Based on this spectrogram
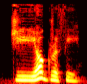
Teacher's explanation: Now, geography has four syllables, G-O-G-R-A-P-H-Y, and the stress falls on the third syllable from the end, geography, not geography, geography or geography, it's geography.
